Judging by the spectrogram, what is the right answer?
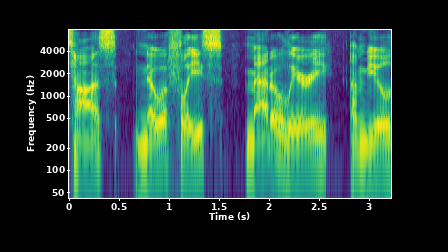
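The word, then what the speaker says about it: Emilie: noah fleece matt o'leary emil d ravine i think that's how you say her name it's emily or emil i think it's just emily okay fine it's emily emily t ravine i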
